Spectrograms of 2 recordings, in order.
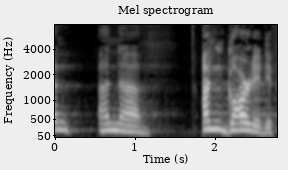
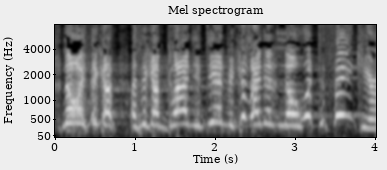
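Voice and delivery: excited answer; 8 semitones higher, 5 dB louder than usual. Retold or imitated. Answering wife after waking.

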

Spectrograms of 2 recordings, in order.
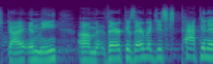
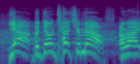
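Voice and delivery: calling out; 7 semitones higher, 4 dB louder than usual. Retold or imitated. Wife calling out.

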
